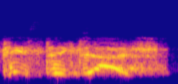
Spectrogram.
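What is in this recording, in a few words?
Turkish enemy detected, mood med, speech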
